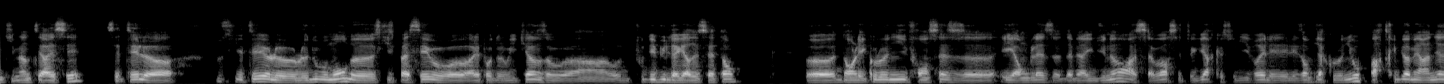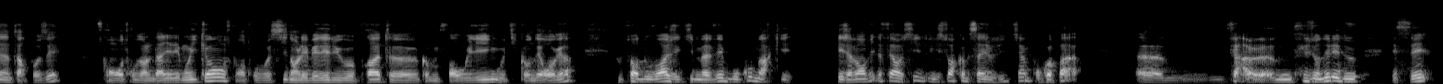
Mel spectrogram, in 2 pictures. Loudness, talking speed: -25 LUFS, 235 wpm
